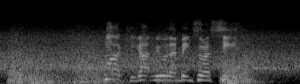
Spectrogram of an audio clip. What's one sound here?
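A young man speaks with animation into a headset microphone.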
